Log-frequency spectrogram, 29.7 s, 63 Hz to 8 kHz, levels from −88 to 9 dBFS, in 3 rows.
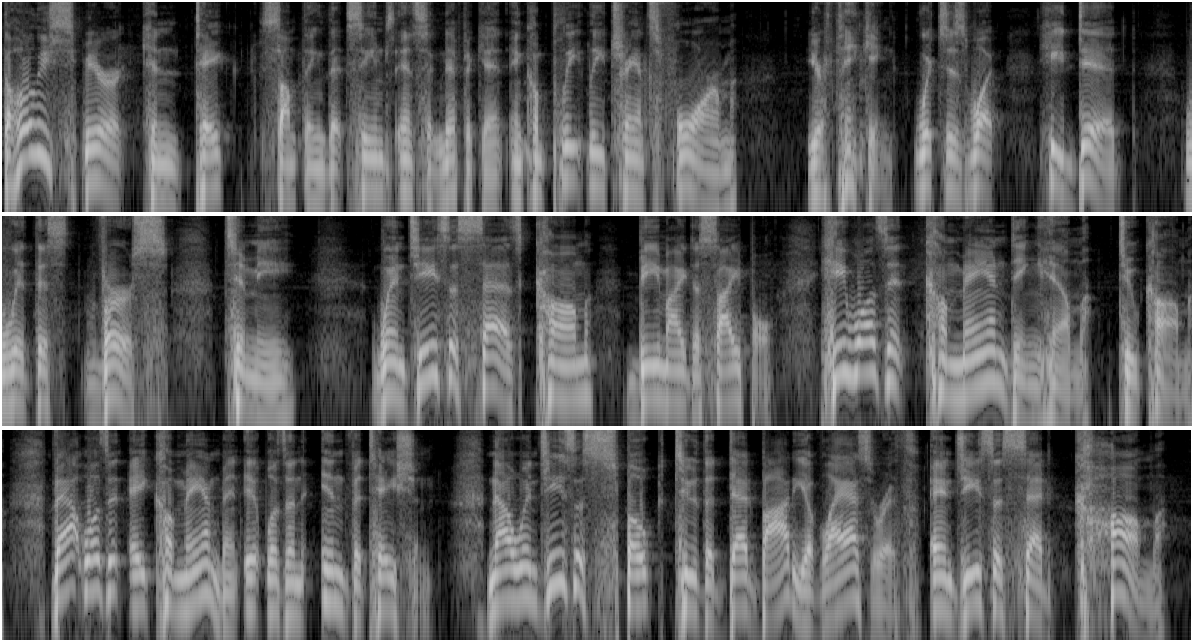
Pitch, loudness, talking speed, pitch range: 125 Hz, -23 LUFS, 120 wpm, 105-150 Hz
